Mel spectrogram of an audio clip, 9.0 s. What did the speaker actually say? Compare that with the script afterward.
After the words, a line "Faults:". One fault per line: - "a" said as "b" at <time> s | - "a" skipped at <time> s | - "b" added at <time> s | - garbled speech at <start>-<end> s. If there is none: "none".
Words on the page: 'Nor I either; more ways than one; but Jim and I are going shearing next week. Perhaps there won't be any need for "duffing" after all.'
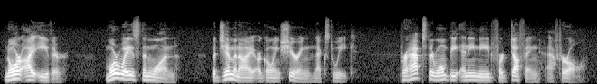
'Nor I either; more ways than one; but Jim and I are going shearing next week. Perhaps there won't be any need for "duffing" after all.'
Faults:
none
